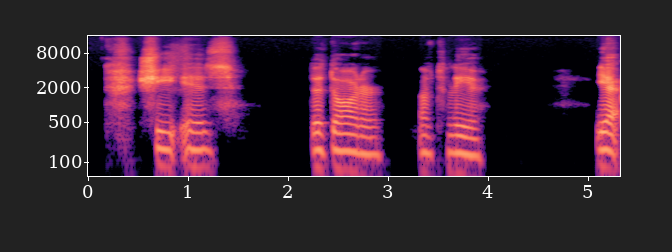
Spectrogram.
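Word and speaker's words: Llŷr: She is the daughter of Tlir. Yeah, I know it says Llyr, but it's Tlir. It's the Tlir sound.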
